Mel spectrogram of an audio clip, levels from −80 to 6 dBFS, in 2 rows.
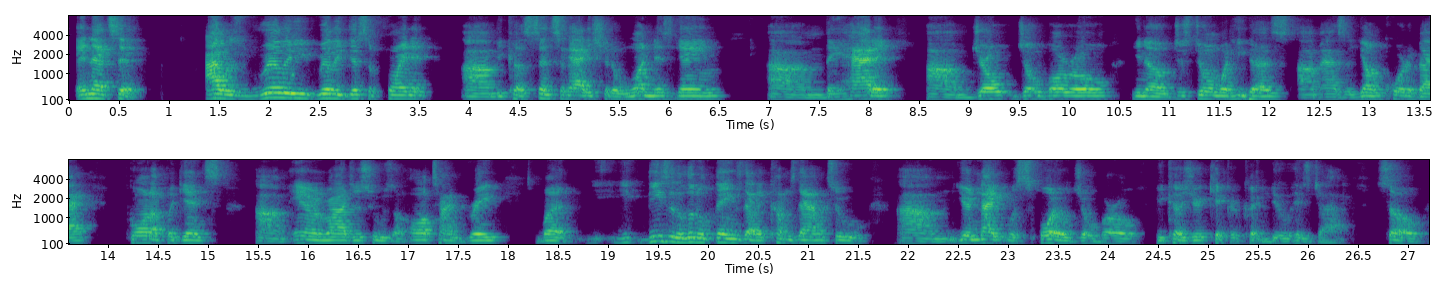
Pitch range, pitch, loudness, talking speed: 110-130 Hz, 115 Hz, -19 LUFS, 160 wpm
